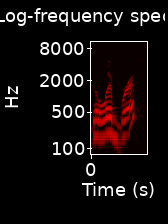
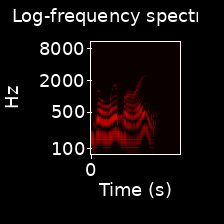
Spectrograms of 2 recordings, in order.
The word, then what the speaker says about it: deliberate: go two ways because that word can be pronounced two ways right it can be deliberate that you are deliberately doing it but it's also deliber that there's conversation and discussion so they both apply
